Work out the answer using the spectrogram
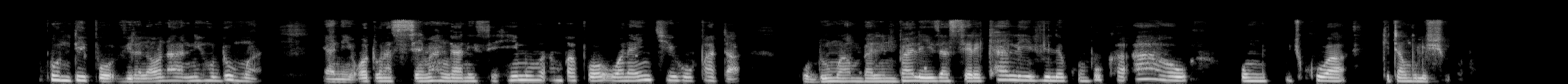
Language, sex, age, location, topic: Swahili, male, 36-49, Wajir, government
